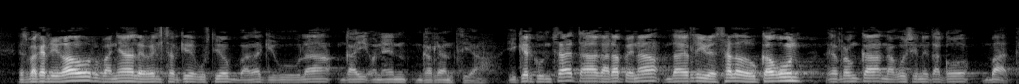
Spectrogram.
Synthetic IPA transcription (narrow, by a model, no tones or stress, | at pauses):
e̞zβakariɣawɾβaɲale̞ɣ̞e̞lt͡saɾkiðeɣust̪io̞kβað̞akiɣ̞ulaɣajo̞ne̞ŋɡarant͡sia̰ | ike̞ɾkunt͡sae̞t̪aɣ̞aɾape̞naðaeriβ̞e̞salað̞awkaɣ̞une̞ro̞ŋkanaɣ̞usio̞ne̞t̪ako̞βat̪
